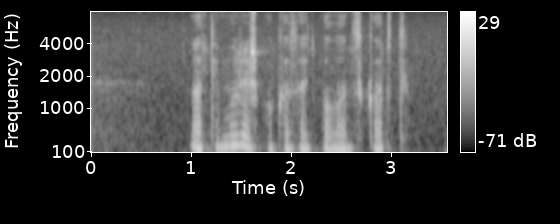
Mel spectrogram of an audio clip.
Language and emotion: Russian, neutral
